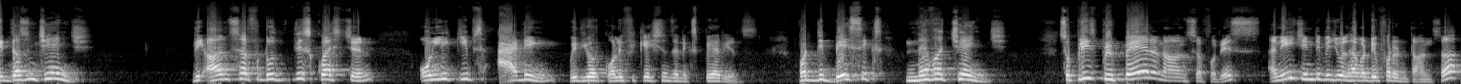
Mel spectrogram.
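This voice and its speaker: The speaker keeps a moderate pace and lively intonation. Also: man, high pitch for a man. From India. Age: 60s. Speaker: educator and motivational show host. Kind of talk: motivational talk to students.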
